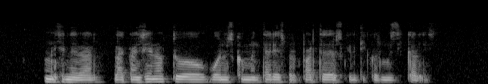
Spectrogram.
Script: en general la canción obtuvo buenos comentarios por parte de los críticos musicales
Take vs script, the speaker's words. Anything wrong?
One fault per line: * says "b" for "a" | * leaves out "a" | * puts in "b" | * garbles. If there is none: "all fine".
all fine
